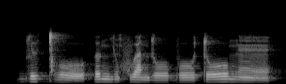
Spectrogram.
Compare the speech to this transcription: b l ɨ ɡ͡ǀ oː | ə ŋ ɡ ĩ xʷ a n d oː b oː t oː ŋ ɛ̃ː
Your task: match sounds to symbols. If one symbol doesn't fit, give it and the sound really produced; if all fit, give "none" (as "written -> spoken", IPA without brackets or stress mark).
none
